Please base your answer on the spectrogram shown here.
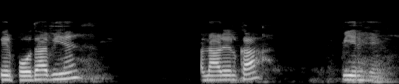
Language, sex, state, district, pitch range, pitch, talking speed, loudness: Hindi, female, Bihar, Kishanganj, 205-240 Hz, 215 Hz, 135 wpm, -16 LUFS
